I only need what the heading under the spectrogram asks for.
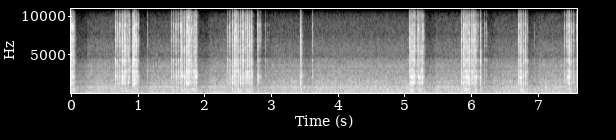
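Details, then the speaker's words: Blower running at about 1.6 A after a blown fuse: steady hum broken by irregular loose metallic rattling about once a second in the blower compartment; a loose unconnected wire found, tip not chewed, cause of the noise uncertain. "this wire I didn't notice it earlier but this wire is not connected to anything and the tip of it is not chewed up where that would have been bounced into the blower cavity or blower wheel but I'm not [Music] sure why I would get that awful noise"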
